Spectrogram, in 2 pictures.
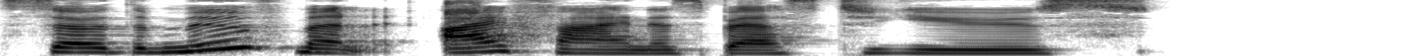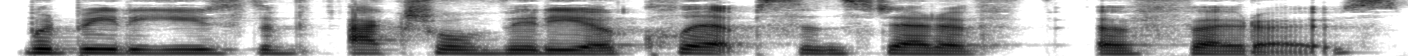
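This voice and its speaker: With an ordinary speaking voice, a woman speaks at a fairly slow pace, her fairly low pitch showing ordinary pitch variation. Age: 40s. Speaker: novelist and book trailer creator. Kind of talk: interview. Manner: casual, many fillers and restarts.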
